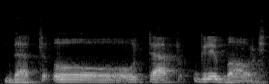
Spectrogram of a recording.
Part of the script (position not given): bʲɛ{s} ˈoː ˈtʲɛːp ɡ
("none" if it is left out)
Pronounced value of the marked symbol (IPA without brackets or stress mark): t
